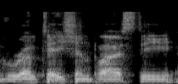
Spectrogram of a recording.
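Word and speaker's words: rotationplasty: Um, but now, having talked about uh, losing your leg and how you adjusted to the surgery of rotation plasty, am I saying that right? – That's yeah, that's right.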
